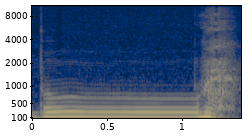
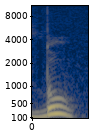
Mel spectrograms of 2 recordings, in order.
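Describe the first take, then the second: First: The vowel is long. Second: The vowel is short. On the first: "it would be boo because of the waw med" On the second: "Ba dhamma is bu"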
